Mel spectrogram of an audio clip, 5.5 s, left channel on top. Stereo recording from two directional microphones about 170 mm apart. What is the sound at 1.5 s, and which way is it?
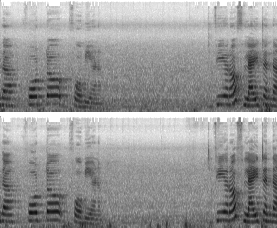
Speech, 60° right (ahead or behind).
